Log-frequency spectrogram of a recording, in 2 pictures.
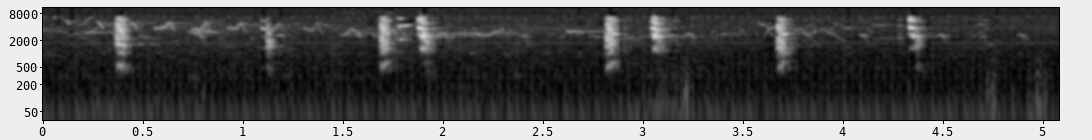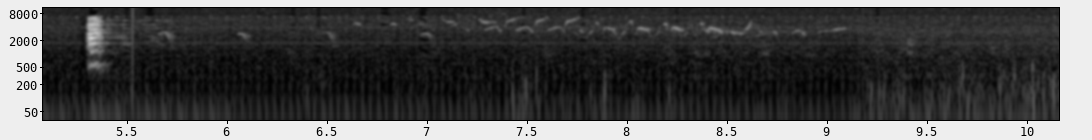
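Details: Male peregrine falcon feeding its chicks at the nest on the Palace of Culture and Science in Warsaw, Poland: about nine short, harsh, rasping calls over six seconds over thin, wavering high chirps, then a quiet low rumble.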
